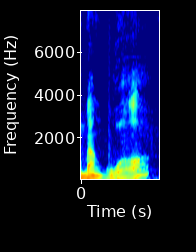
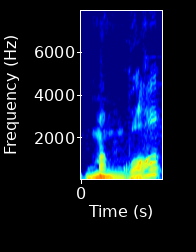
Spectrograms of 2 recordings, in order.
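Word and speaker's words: manhwa: La siguiente obra, porque no es un manga, es un manguo, manguo y lo dije bien, porque este es, eh, es de los Kansahamida, sí, es, es Okaseo, Hanaseo, este es eh, un, manga coreano.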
